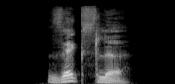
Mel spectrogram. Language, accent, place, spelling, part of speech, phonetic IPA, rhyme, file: German, Germany, Berlin, sächsle, verb, [ˈzɛkslə], -ɛkslə, De-sächsle.ogg
- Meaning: inflection of sächseln: 1. first-person singular present 2. first/third-person singular subjunctive I 3. singular imperative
